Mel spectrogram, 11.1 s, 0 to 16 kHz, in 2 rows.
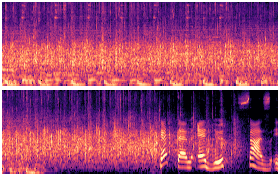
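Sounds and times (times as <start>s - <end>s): music with bass line: 0.0s - 6.4s
audience applauding: 0.0s - 10.5s.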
